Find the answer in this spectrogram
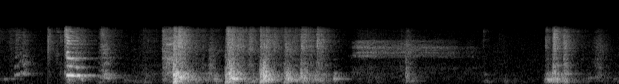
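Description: Loaded barbell with 72.5 kg on it knocking and clanking through a lift, its plates hitting the floor with several heavy thuds over about three seconds, followed by a brief metallic ringing. One more knock comes near the end as the bar is set again.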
